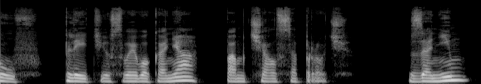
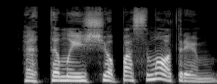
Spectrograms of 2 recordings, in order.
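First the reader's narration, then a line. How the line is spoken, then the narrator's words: Shouted. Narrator (Russian): закричал Перефой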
